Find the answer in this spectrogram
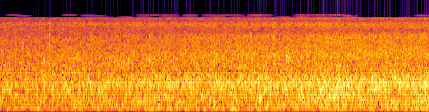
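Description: A small cascading mountain stream running over rocks: a steady rush of water.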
